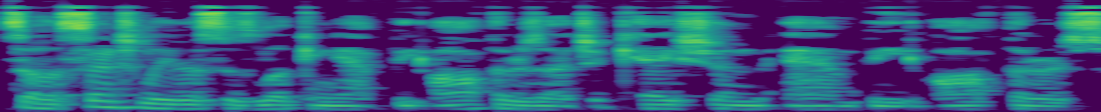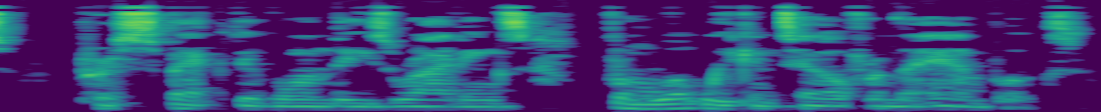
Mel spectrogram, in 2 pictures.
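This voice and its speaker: Male scholar guest, low husky voice, careful lecturing delivery. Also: low-quality recording. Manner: careful, lecturing, with fillers and restarts. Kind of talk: explaining in a podcast interview.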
